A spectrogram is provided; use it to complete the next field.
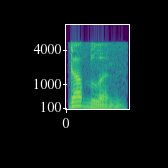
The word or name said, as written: Dublin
